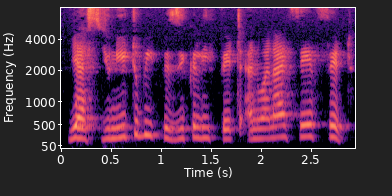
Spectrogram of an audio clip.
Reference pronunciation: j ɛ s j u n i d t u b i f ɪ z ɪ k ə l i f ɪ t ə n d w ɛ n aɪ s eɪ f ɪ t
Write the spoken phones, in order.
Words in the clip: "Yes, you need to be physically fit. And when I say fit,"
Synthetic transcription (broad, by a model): j ɛ s j u n i d t u b i f ɪ z ɪ k ə l i f ɪ t ə n d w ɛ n aɪ s eɪ f ɪ t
